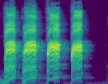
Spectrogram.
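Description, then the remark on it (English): A duck call blown with light pressure gives four evenly spaced, raspy quacks, each about a quarter second long, clear with no talking. “I'm barely putting any pressure on that call”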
